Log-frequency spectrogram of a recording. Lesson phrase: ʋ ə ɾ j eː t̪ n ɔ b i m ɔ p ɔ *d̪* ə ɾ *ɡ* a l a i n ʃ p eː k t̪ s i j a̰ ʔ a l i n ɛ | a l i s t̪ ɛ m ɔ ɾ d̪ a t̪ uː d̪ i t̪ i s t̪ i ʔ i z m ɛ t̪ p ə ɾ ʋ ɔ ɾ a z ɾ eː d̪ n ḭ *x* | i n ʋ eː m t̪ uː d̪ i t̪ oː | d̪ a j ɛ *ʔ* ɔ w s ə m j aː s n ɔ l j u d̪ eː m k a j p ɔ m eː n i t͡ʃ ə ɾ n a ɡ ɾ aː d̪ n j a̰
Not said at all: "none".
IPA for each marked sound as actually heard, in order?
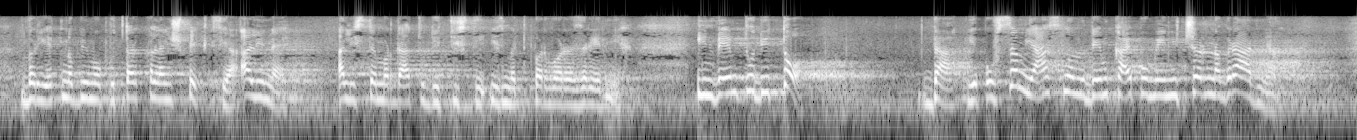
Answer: t̪, k, x, p

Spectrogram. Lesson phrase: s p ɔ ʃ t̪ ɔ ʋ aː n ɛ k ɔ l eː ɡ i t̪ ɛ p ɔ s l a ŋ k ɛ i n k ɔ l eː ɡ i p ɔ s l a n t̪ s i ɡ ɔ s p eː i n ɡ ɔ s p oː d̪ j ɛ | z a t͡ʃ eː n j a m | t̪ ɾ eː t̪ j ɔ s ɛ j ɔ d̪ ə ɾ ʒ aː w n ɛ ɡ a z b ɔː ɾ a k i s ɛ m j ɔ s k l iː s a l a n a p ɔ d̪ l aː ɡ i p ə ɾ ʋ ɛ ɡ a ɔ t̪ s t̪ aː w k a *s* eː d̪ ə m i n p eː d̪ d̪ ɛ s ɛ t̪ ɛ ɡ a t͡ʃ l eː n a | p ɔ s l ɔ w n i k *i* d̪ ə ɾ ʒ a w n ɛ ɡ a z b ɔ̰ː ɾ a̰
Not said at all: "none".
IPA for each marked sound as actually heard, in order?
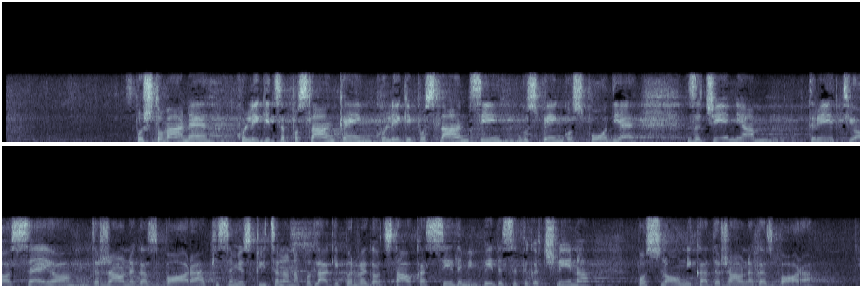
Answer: s, a

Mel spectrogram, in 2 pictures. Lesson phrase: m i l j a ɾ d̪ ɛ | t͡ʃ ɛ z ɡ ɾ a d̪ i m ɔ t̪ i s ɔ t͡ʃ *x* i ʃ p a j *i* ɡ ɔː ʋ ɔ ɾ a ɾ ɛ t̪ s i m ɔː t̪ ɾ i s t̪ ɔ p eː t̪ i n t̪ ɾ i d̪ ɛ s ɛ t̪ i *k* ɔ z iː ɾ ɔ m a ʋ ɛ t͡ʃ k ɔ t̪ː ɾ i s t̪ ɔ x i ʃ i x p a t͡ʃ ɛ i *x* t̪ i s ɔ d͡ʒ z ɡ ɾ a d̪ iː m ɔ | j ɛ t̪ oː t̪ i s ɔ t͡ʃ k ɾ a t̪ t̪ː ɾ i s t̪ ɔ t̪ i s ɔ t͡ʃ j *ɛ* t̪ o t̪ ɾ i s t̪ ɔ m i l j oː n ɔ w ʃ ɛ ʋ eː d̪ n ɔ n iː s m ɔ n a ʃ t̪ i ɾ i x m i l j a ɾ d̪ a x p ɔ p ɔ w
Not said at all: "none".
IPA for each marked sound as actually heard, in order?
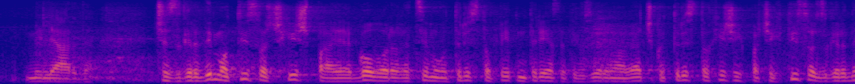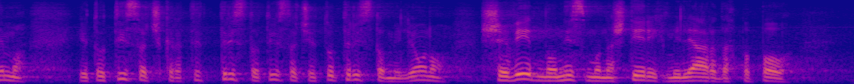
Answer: x, ɛ, x, x, ɛ

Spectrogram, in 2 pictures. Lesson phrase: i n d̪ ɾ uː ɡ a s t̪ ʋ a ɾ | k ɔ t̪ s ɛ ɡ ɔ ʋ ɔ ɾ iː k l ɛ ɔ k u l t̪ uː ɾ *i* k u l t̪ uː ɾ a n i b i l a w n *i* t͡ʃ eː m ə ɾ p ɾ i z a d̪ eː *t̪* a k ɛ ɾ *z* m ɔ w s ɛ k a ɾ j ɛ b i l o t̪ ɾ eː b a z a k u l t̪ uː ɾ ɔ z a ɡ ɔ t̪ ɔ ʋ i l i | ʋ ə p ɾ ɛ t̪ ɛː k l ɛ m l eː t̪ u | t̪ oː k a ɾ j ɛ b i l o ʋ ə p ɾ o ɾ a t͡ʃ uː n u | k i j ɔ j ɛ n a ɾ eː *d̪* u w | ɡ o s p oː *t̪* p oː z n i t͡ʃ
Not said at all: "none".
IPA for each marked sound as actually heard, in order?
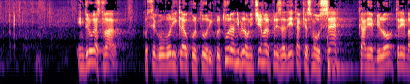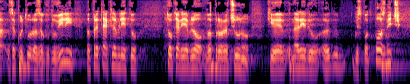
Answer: i, i, t̪, s, d̪, t̪

